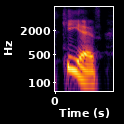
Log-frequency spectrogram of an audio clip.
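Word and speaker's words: Kyiv: It was always Kiev. Suddenly, it's now pronounced on the news Kiev with just 1 syllable.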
